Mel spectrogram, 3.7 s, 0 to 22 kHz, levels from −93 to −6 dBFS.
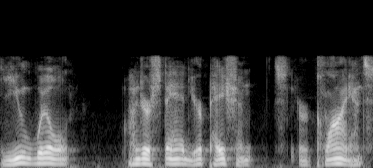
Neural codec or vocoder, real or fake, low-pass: codec, 16 kHz, 2 kbps, FunCodec, trained on LibriTTS, 25 frames a second; fake; 5.4 kHz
